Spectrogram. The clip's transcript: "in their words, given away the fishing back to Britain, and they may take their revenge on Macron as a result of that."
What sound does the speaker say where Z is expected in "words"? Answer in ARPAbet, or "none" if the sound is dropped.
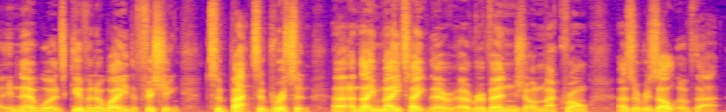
Z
